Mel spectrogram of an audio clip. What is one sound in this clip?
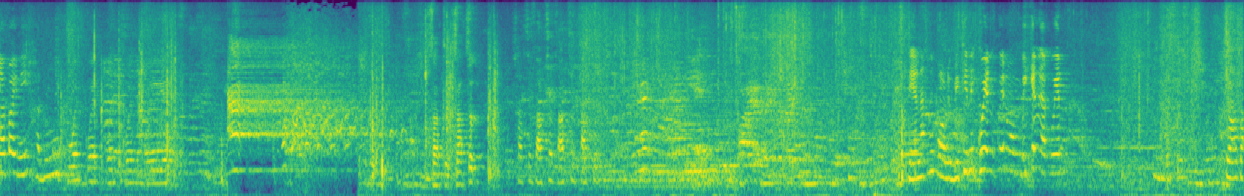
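A paper bag rustles as a woman rummages through it.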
